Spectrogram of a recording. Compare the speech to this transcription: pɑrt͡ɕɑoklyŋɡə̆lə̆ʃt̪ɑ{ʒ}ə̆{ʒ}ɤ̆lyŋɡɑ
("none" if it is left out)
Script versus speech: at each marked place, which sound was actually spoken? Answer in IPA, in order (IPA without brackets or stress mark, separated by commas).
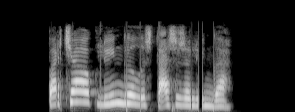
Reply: ʃ, ʒ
